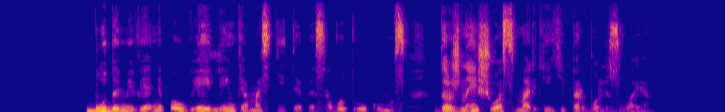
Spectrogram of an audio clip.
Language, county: Lithuanian, Kaunas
